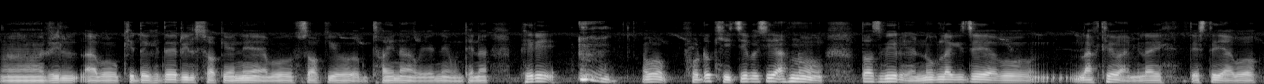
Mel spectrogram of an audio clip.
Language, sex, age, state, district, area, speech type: Nepali, male, 30-45, West Bengal, Kalimpong, rural, spontaneous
